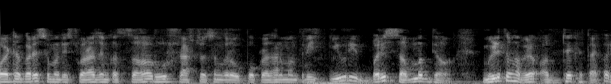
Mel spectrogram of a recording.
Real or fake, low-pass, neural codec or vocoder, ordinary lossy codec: fake; 5.4 kHz; codec, 44.1 kHz, 7.8 kbps, DAC; MP3, 32 kbps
